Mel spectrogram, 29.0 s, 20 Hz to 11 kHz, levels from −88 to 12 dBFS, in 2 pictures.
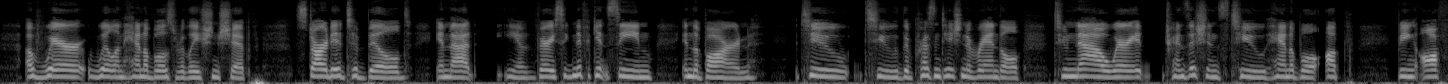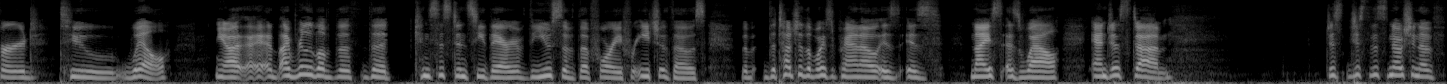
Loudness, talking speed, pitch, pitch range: -32 LUFS, 160 wpm, 225 Hz, 210-245 Hz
